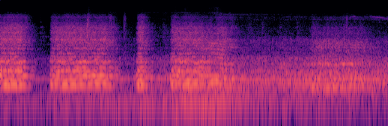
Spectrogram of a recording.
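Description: A simulated locomotive horn in the Southline District train game sounds in several loud, close blasts separated by short gaps, then gives way to rumbling rail noise as the train runs on; no one talks.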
